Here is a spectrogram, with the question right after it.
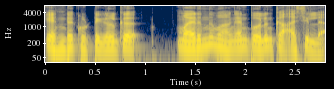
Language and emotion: Malayalam, sad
